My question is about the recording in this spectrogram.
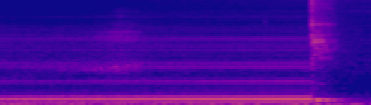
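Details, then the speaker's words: Whirlpool heat-pump dryer compressor: steady electrical hum for two seconds with power present, then a click and silence as the compressor fails to start and goes into protection; failed compressor start capacitor needs replacing. "the start there is power to the compressor but it doesn't start and therefore we know that when it makes this noise the compressor doesn't start the capacitor needs to be replaced"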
